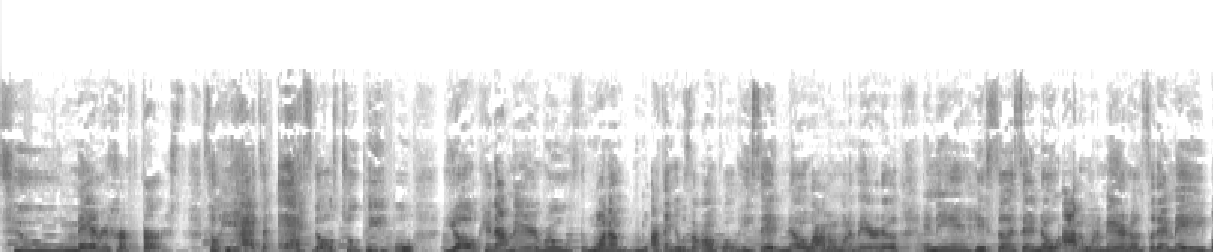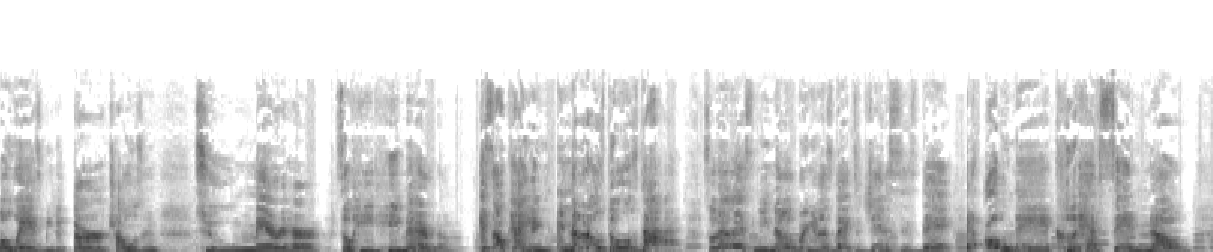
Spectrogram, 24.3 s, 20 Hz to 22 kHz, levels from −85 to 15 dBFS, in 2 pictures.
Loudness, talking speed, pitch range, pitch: -19 LUFS, 225 wpm, 175-270 Hz, 215 Hz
